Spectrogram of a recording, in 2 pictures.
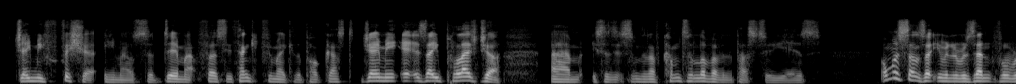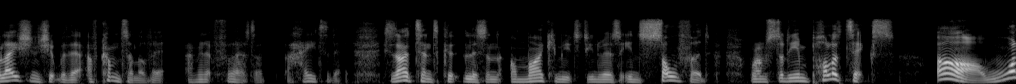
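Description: All the way through the speech, small timing hiccups recur at uneven intervals. This is clock drift between sender and receiver, with the sender's clock running roughly five percent slow.

From 0.55 s to 19.78 s, about thirty brief ticks and smears appear, none longer than a few hundredths of a second. These scattered short gaps come from lost or late packets, each patched by extending the preceding sound.

From 1.69 s to 20.33 s, small unevenly spaced edits recur. These repeated timing corrections play the audio at 98% speed by repeating short pieces, adding a few tenths of a second to keep pace with the slow sender.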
